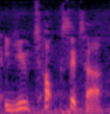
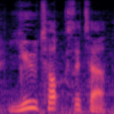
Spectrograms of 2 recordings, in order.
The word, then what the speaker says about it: Uttoxeter: today uh I mean utox uh that is how you say it by the way con a popular belief with a you feel UT toxit is the way it says lovely lovely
